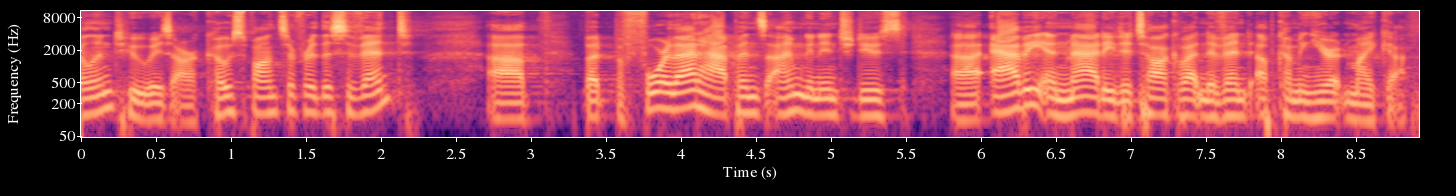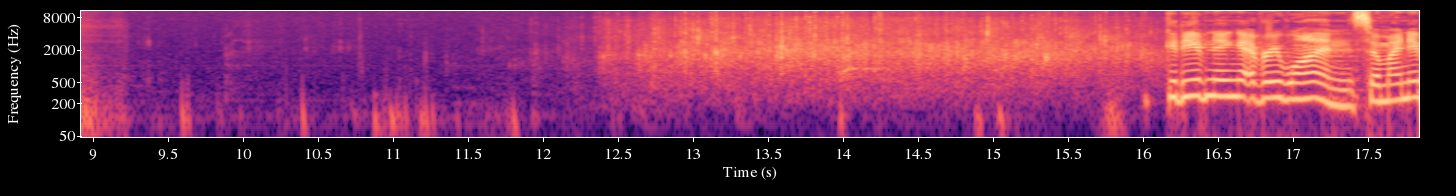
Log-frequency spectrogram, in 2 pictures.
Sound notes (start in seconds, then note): 11.6 applause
